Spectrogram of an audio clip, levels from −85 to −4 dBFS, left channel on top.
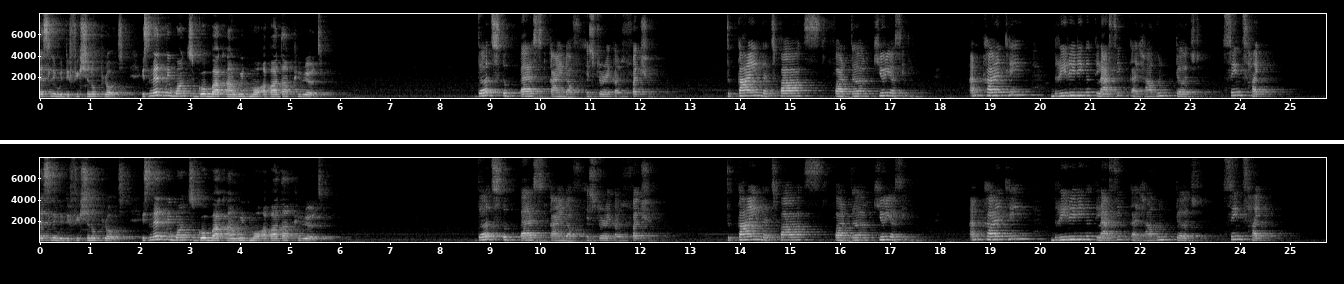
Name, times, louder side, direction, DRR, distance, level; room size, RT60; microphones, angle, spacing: voice 1, 0.0-5.6, left 2 dB, 70° left, 7 dB, 0.9 m, -30 dB
voice 2, 8.7-12.3 13.7-15.5 15.9-17.6 18.6-19.7 20.2-23.1 23.7-24.4, left 2 dB, 40° left, 6 dB, 1.4 m, -34 dB
22.5 x 9.2 x 5.9 m, 1.3 s
head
